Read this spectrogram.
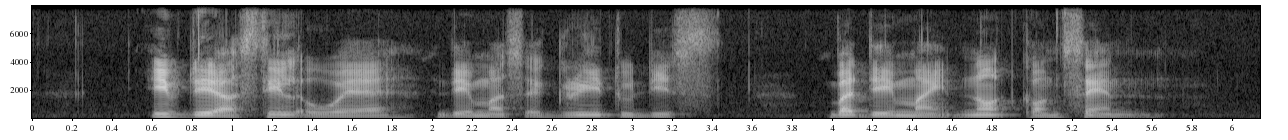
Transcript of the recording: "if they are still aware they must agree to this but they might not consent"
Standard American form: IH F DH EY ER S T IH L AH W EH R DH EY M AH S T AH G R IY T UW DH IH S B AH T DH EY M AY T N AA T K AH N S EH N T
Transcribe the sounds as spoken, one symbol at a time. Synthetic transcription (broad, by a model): IH F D EY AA S T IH L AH W EH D EY M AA S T AH G R IY T UW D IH S B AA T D EY M AY T N AA T K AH N S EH N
